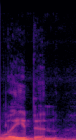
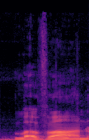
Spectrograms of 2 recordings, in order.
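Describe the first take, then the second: First: The name is said in its English form. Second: The name is said in its Hebrew form. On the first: "as most of us in English language call him" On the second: "Lavan is in the Hebrew"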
